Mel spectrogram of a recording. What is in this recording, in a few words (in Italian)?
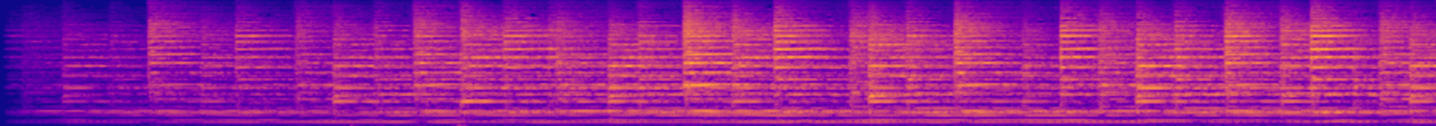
campane; COLLALTO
